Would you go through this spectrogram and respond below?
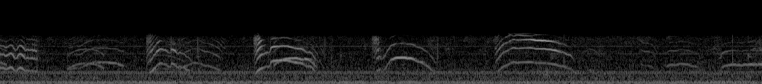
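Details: One-week-old Sphynx kittens, kept indoors as pets: thin, high, arching mews repeated irregularly every second or so, each rising then falling, over a steady low hum and soft background music.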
